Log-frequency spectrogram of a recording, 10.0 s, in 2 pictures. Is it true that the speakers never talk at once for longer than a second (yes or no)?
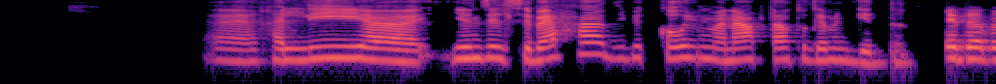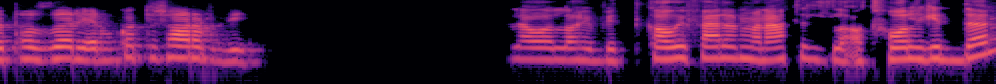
yes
